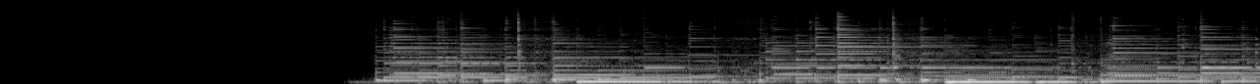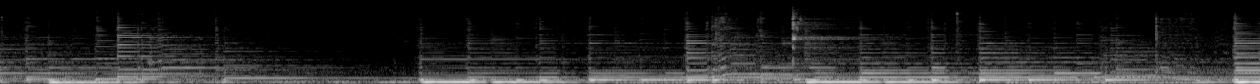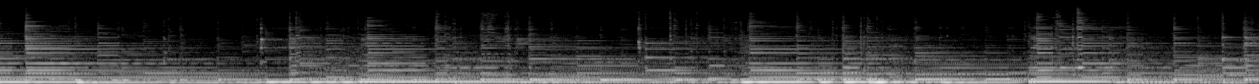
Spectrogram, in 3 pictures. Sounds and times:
Music: 3.7 - 37.7.

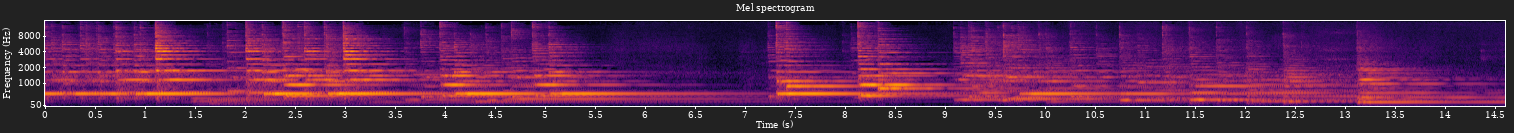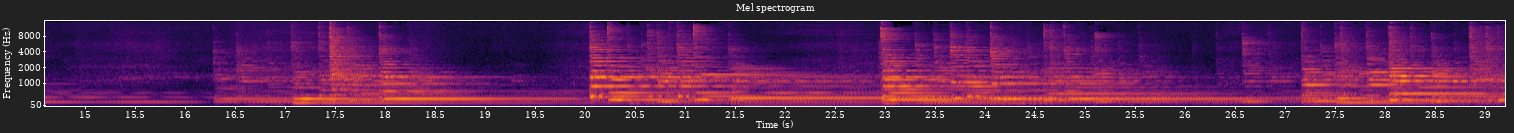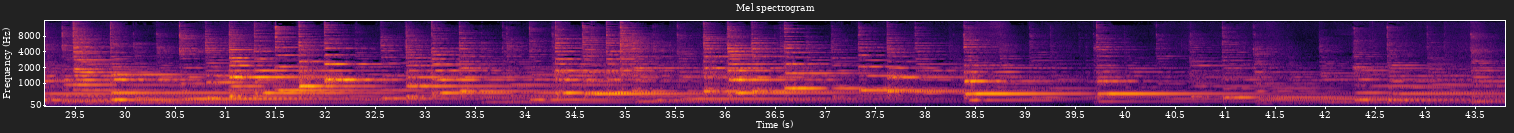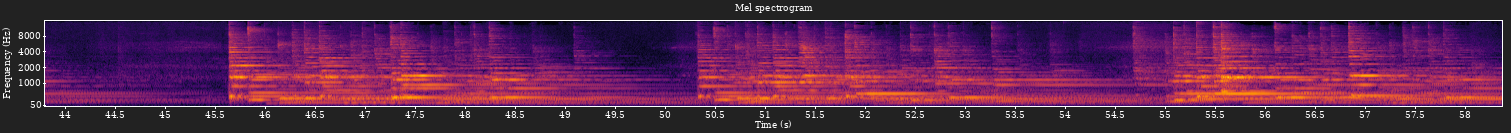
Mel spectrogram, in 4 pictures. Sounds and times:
Harp: 0.0 - 58.3
Pizzicato: 0.0 - 58.3.

